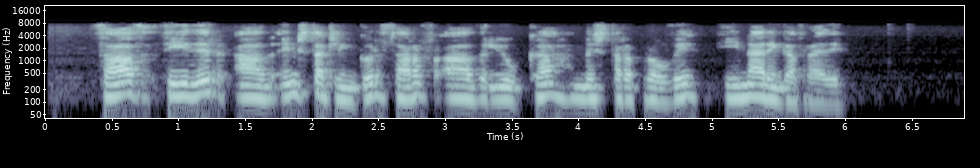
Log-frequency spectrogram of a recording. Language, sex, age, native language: Icelandic, male, 50-59, Icelandic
